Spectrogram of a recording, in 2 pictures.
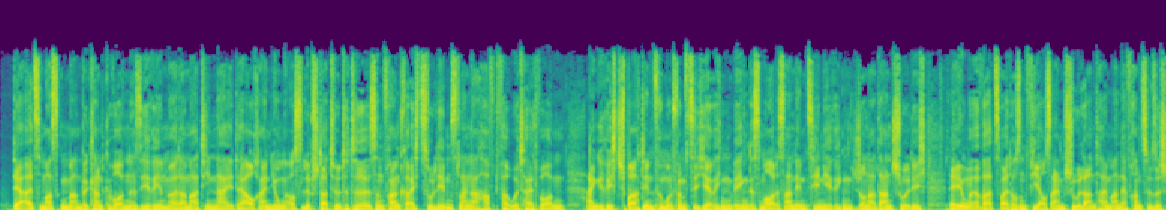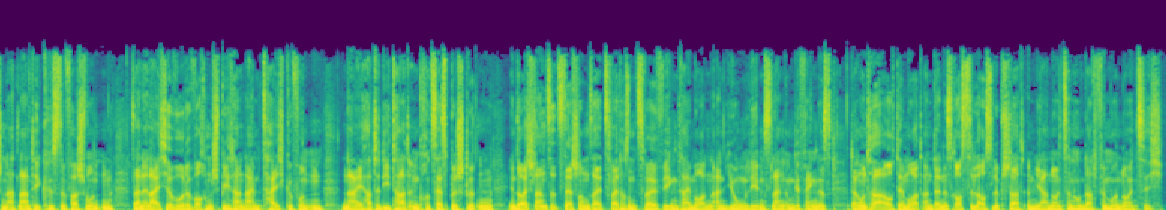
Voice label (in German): nachrichten; maskenmann schuldig urteil auch in frankreich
